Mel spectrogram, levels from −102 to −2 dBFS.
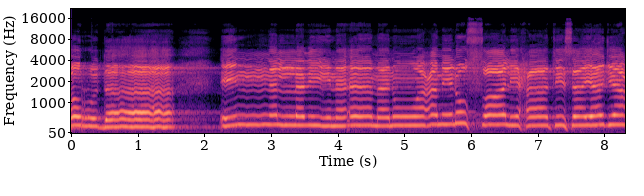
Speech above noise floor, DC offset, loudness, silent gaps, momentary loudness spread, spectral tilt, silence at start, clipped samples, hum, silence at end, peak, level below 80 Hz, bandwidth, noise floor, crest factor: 23 dB; under 0.1%; -26 LUFS; none; 7 LU; -3.5 dB/octave; 0 s; under 0.1%; none; 0 s; -12 dBFS; -72 dBFS; 14 kHz; -50 dBFS; 14 dB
